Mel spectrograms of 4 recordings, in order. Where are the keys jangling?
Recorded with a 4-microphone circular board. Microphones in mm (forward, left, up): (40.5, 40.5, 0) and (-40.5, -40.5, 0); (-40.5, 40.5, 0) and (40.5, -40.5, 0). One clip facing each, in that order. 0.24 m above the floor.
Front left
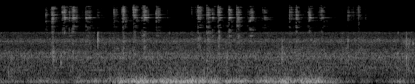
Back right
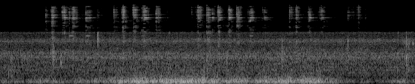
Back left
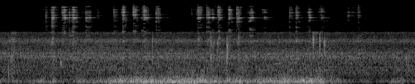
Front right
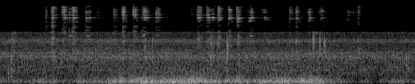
135° left; by 3.7 s 160° right.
